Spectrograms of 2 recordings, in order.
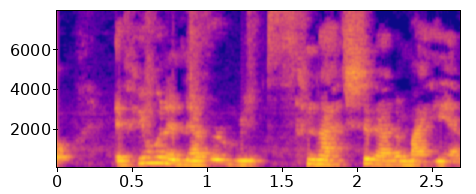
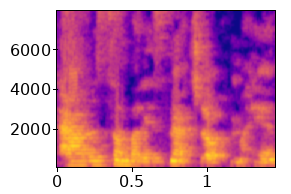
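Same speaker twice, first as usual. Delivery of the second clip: ordinary talk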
